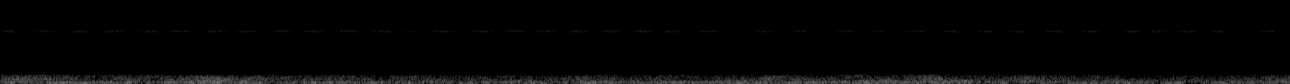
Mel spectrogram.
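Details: Crickets chirping at night in a relaxing nature recording: a steady, high, rapidly pulsed trill that runs unbroken through the whole stretch, over a deep constant rumble in the background.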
